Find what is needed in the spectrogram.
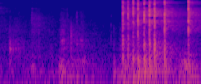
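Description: A quick run of small sharp clicks and rattles, lasting about half a second, then one more click, as a switch and its multimeter test leads are handled.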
